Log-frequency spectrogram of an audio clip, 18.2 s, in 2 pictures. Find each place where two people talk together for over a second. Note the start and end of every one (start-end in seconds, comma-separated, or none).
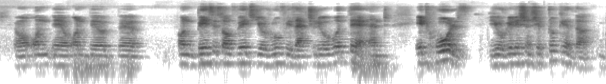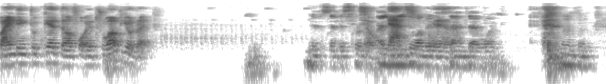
14.5-15.9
